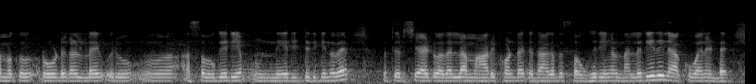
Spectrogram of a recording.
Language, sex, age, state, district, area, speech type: Malayalam, female, 45-60, Kerala, Kottayam, rural, spontaneous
